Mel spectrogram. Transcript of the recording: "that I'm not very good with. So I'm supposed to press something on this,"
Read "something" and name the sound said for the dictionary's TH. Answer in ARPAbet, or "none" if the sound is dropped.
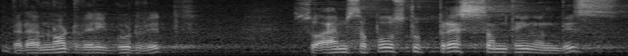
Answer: T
